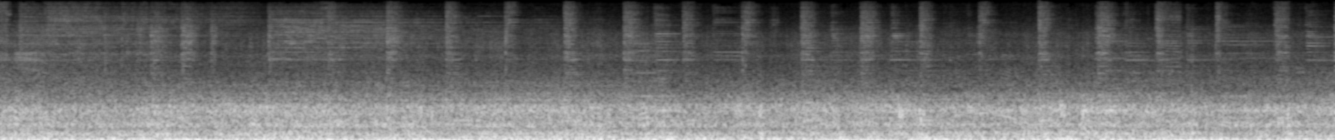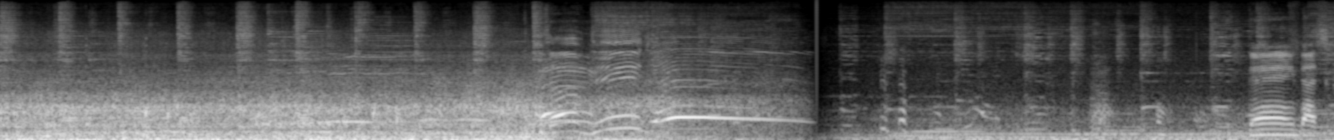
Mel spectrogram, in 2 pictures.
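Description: Wind and road noise through an open car window at driving speed, under background music with a steady beat. A voice comes in near the end, and the heavy wind noise cuts off suddenly about four seconds before the end.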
